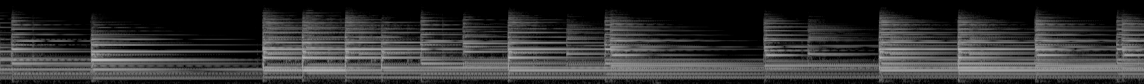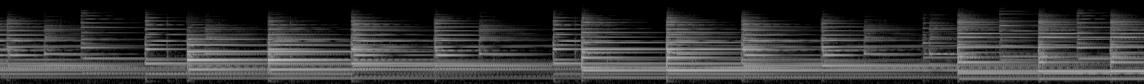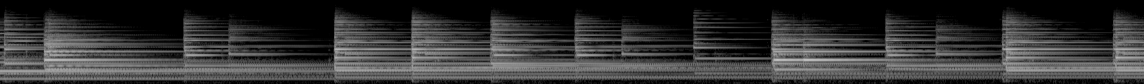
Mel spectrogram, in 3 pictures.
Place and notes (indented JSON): {
  "title": "Pl. Max Lejeune, Abbeville, France - Carillon de la mairie d'Abbeville",
  "date": "2020-07-01 14:00:00",
  "description": "Abbeville (Somme)\nCarillon de l'Hôtel de ville\nRitournelles automatisées",
  "latitude": "50.11",
  "longitude": "1.83",
  "altitude": "9",
  "timezone": "Europe/Paris"
}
